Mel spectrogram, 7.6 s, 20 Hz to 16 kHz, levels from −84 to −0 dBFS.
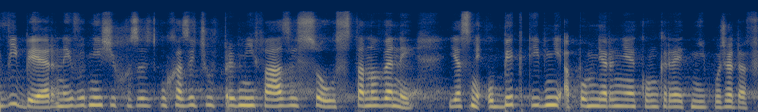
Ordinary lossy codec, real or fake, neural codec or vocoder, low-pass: AAC, 64 kbps; fake; codec, 24 kHz, 1.2 kbps, DualCodec; 10.8 kHz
